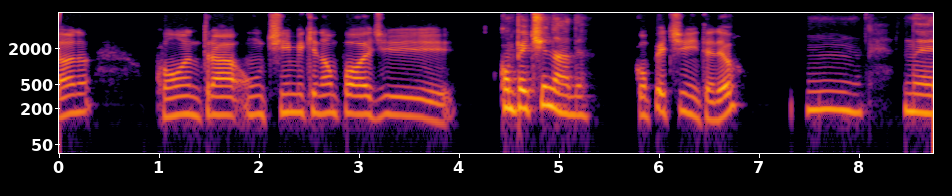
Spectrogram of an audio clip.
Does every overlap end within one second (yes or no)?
yes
